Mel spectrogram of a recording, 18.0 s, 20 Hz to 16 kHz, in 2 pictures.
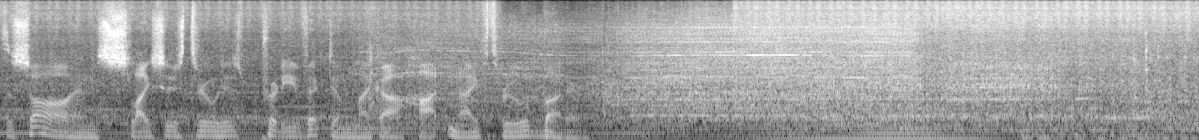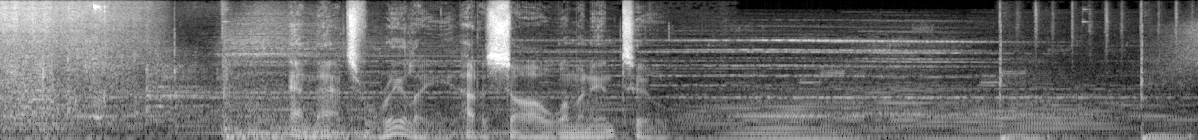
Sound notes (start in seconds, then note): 4.4 saw buzzing; 13.9 light mysterious music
